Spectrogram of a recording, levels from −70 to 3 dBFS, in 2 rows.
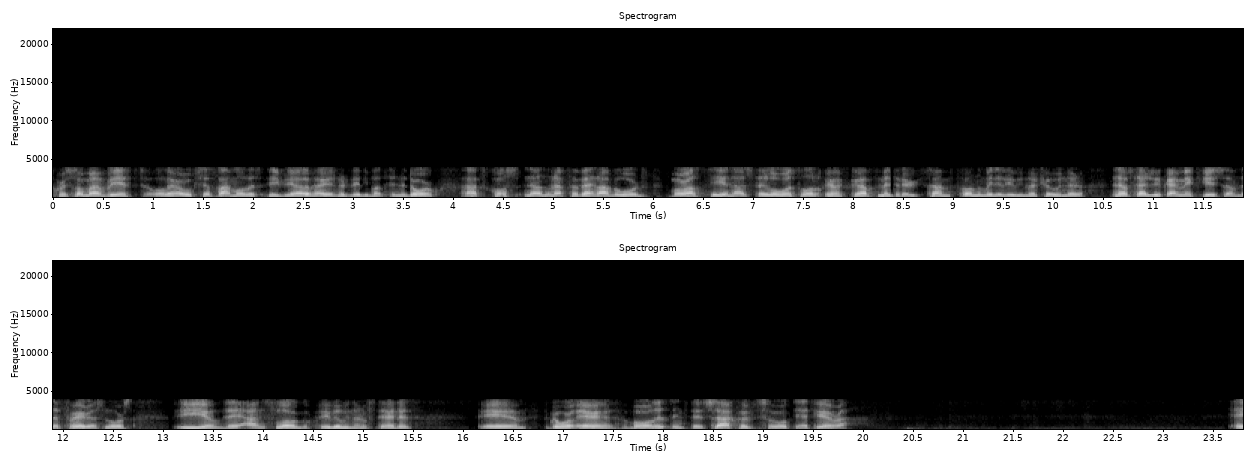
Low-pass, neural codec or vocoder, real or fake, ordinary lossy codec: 7.2 kHz; codec, 16 kHz in and 24 kHz out, 0.4 kbps, LongCat-Audio-Codec, four codebook decoder; fake; AAC, 16 kbps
